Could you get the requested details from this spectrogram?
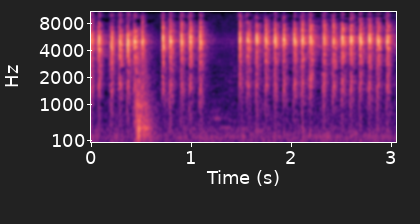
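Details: Eurasian tree sparrow in a fight, clearly recorded for training songbirds: dense chattering of sharp high chirps, about seven per second, broken by one brief pause.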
